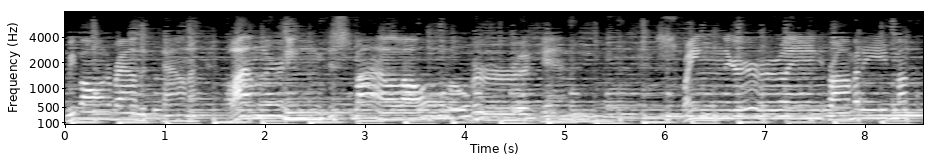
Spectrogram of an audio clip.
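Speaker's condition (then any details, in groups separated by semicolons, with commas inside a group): No condition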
